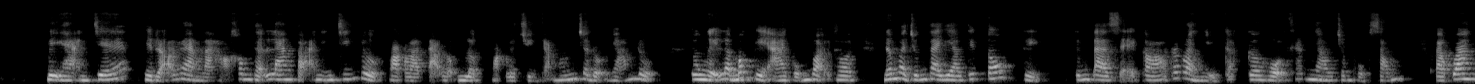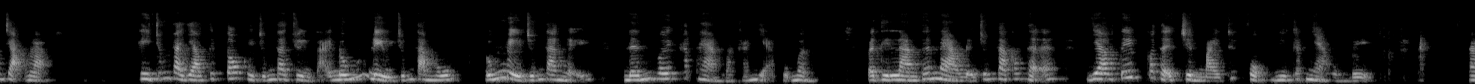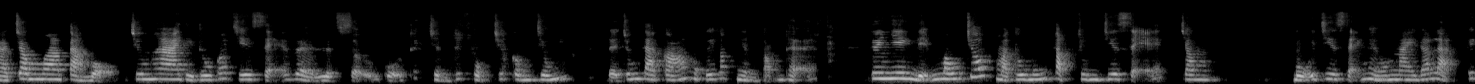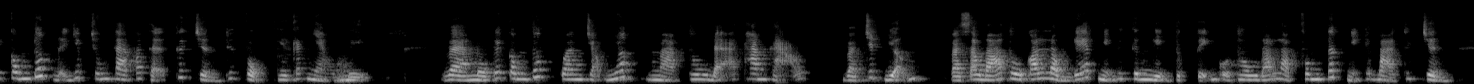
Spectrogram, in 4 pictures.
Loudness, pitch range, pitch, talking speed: -28 LUFS, 200-250 Hz, 225 Hz, 235 wpm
